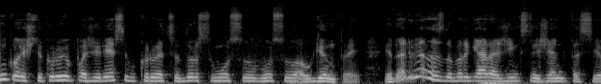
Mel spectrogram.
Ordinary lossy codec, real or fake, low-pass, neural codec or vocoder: Opus, 24 kbps; real; 14.4 kHz; none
